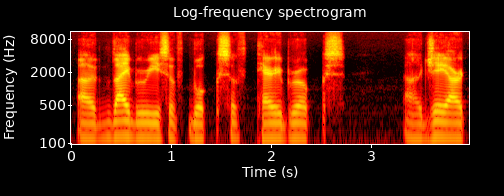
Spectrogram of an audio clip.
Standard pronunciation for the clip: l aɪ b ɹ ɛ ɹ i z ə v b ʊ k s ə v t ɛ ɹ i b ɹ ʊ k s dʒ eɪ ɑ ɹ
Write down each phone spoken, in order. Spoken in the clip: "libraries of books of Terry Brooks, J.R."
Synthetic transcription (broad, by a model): l aɪ b ɹ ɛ ɹ i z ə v b ʊ k s ə v t ɛ ɹ i b ɹ ʊ k s dʒ eɪ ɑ ɹ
